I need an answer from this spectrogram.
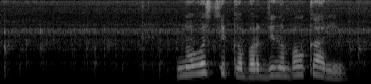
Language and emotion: Russian, neutral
